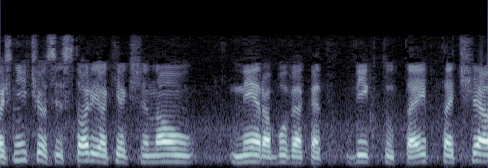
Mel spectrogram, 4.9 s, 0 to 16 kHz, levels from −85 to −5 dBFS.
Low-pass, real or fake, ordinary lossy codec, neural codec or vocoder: 7.2 kHz; real; MP3, 64 kbps; none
